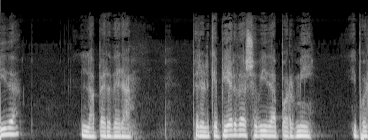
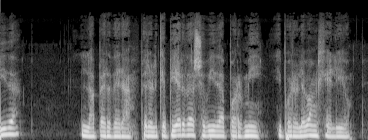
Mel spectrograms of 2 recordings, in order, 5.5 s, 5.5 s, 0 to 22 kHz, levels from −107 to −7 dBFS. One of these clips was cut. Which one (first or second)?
second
